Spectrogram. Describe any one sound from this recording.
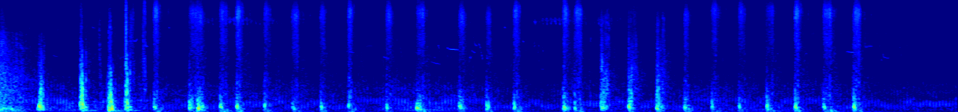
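Footsteps crunch quickly through grass.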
